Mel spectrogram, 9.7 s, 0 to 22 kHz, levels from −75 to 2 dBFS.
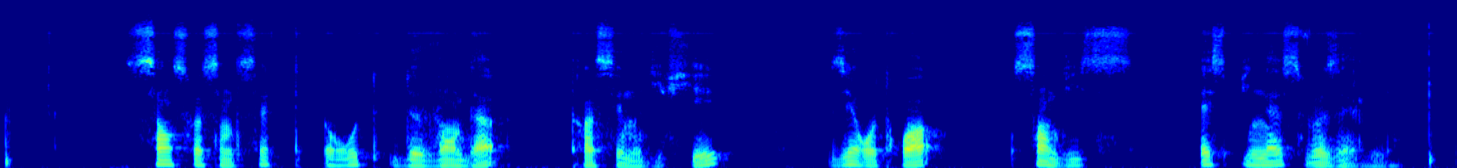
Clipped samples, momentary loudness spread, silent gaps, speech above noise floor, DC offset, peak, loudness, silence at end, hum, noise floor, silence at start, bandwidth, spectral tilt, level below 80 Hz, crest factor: under 0.1%; 19 LU; none; 34 dB; under 0.1%; -16 dBFS; -39 LUFS; 0.15 s; none; -72 dBFS; 0.05 s; 15.5 kHz; -5 dB/octave; -54 dBFS; 24 dB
